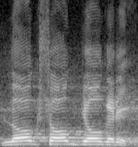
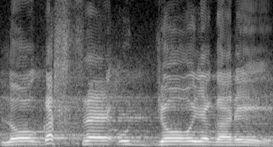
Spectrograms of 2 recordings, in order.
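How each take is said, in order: First: The syllables are slurred and loosely run together. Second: Each syllable is pronounced fully and distinctly. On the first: This is how people used to recite it long ago. The speaker calls it wrong. "बस ये उच्चारण था बंधा हुआ" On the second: This is how even a small child recites it today. The speaker calls it right. "शुद्ध उच्चारण करेगा"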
